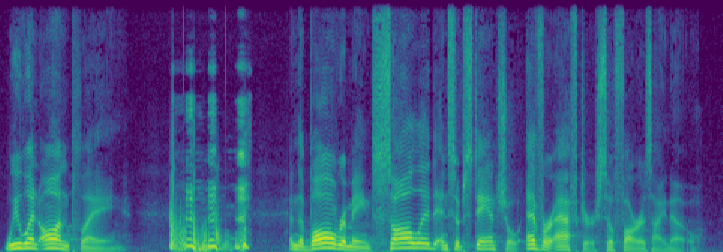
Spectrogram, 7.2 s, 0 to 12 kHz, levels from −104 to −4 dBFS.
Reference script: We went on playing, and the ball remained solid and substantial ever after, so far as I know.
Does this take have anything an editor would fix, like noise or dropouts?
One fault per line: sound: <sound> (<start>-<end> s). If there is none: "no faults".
sound: laugh (1.7-2.5 s)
